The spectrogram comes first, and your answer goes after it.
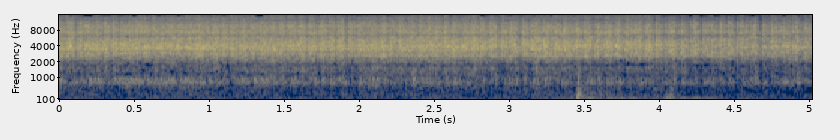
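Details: Captive Central American rattlesnake (Crotalus basiliscus) rattling inside a terrarium: an unbroken, even, high-pitched sizzling buzz throughout, with a couple of faint soft knocks near the end.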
